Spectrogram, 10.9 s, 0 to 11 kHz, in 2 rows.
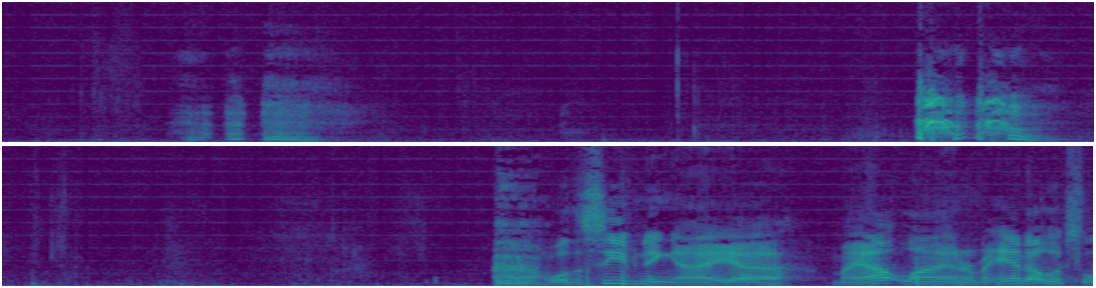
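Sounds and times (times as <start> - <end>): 
man coughing: 0.8 - 1.8, 4.6 - 5.4, 7.9 - 8.3
speech: 0.9 - 1.4, 5.0 - 5.3, 8.2 - 10.9
man clearing throat: 0.9 - 1.8, 4.6 - 5.4, 7.9 - 8.3.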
